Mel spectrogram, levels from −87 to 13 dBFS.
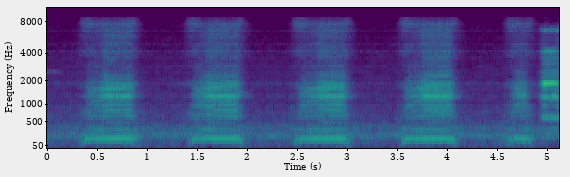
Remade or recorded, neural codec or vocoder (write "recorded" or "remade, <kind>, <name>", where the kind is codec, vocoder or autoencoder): remade, vocoder, WaveNeXt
